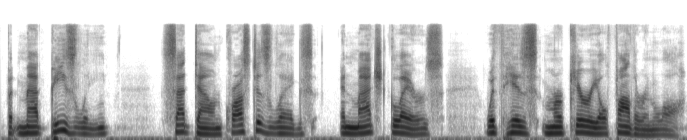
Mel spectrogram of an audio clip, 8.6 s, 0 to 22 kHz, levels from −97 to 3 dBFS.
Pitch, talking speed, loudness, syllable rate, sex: 135 Hz, 120 wpm, -17 LUFS, 3.5 syllables/s, male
